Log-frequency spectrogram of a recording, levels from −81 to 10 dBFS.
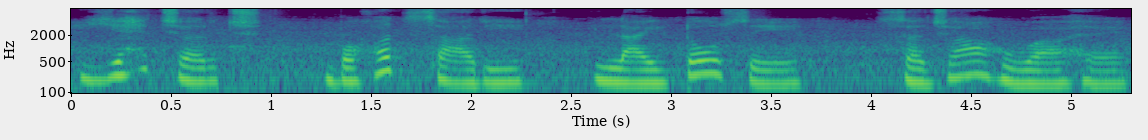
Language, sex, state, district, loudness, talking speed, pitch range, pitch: Hindi, female, Madhya Pradesh, Katni, -18 LUFS, 100 wpm, 165-230 Hz, 180 Hz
